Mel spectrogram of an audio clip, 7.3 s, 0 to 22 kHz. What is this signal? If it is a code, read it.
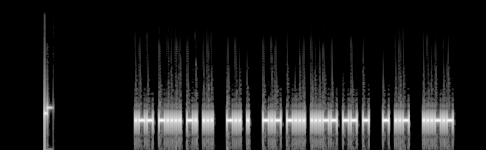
Morse code, heard as a keyed tone, about 40 wpm, 700 Hz. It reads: W6NS DE KB3MT TU <SK>
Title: Practice QSO - Exchange 4 - Ending - 40wpm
